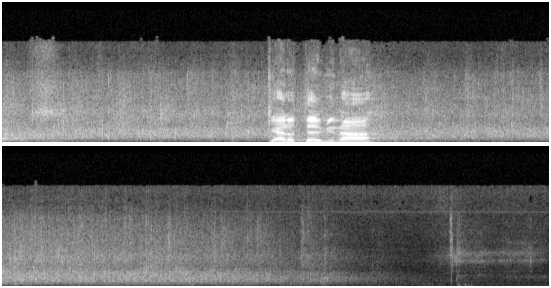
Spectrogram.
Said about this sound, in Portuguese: Quantos podem aplaudir o Senhor aqui, glorificá-lo? Aleluia!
